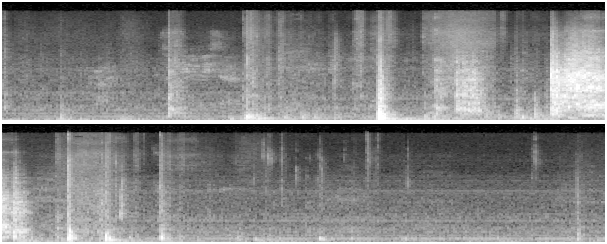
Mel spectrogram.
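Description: Cardboard boxes being handled and shifted on a wooden desk: a few knocks, a sharp thunk about four seconds in, then two scraping rustles and some lighter knocks before it goes quiet.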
